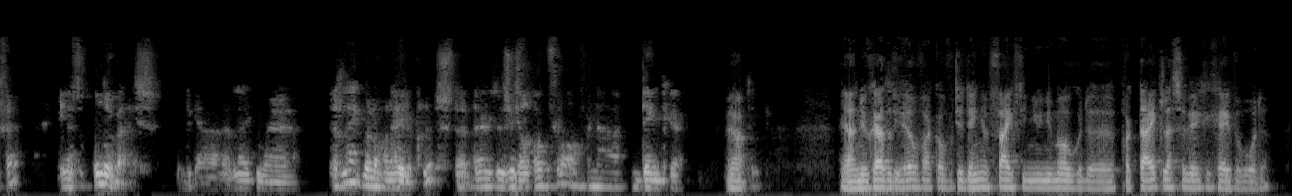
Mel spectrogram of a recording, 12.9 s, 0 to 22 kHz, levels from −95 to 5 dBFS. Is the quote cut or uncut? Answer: cut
